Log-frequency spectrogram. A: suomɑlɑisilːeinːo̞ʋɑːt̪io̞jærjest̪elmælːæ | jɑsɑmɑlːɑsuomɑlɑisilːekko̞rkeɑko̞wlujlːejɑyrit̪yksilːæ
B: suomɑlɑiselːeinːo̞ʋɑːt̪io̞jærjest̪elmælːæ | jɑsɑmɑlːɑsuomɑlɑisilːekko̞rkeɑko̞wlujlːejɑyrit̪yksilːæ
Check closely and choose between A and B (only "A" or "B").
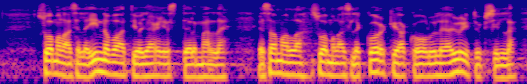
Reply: B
